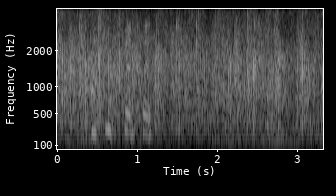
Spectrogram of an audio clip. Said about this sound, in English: She deserves a little applause. She's put up with us.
